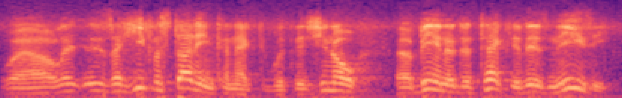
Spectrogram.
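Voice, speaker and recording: A man playing a naive, boastful small-town young man with a folksy, halting manner in 1950s television comedy. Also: a little high, very animated. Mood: self-important. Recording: dull vintage 1950s TV soundtrack, faint noise.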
